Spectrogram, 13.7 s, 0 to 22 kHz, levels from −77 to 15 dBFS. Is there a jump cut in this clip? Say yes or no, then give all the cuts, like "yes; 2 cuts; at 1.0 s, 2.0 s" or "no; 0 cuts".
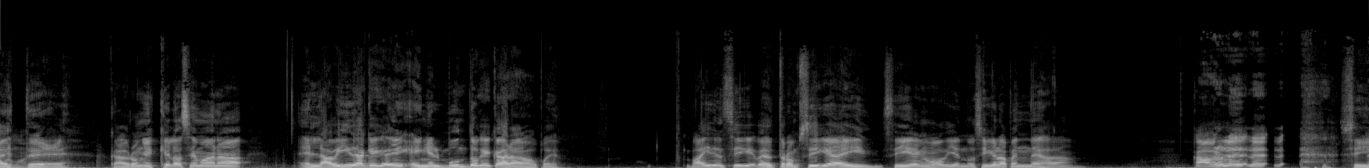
no; 0 cuts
